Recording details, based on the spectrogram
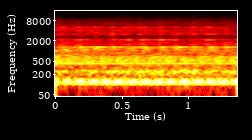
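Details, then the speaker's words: Manitowoc undercounter ice machine (no ice, red wrench fault): loud rough motor hum with fast pulsing flutter from a failing fan motor not spinning properly, causing high head pressure and compressor shutoff; fan to be replaced. "Immediately after I turned it on and the unit started, I could tell that it's making a loud noise as you can hear. The One of the fans are not spinning."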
